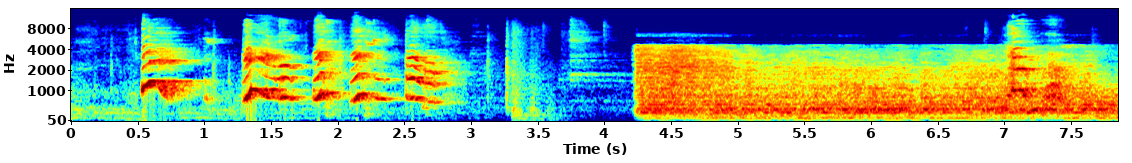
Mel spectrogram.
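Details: Shiba Inu puppies giving a quick series of five or six loud, high yelps with rising and falling pitch, then softer squeaks and a break before a steady background hiss with one more yelp near the end.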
